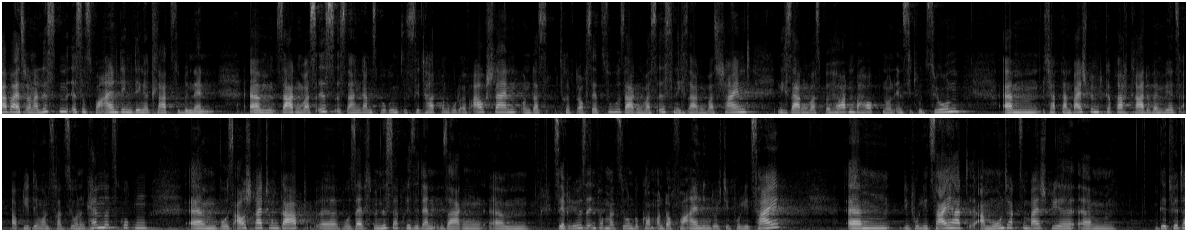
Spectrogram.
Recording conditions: busy venue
